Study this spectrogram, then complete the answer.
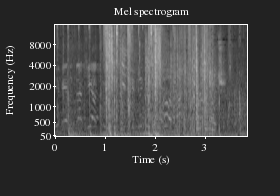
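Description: Gunfire from Call of Duty: Black Ops Cold War, in a realism campaign mission. Close bursts of rapid shots crackle and boom over busy game noise, and a voice can be heard in the mix.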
